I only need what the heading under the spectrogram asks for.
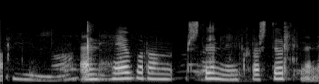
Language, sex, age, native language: Icelandic, female, 11, Icelandic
